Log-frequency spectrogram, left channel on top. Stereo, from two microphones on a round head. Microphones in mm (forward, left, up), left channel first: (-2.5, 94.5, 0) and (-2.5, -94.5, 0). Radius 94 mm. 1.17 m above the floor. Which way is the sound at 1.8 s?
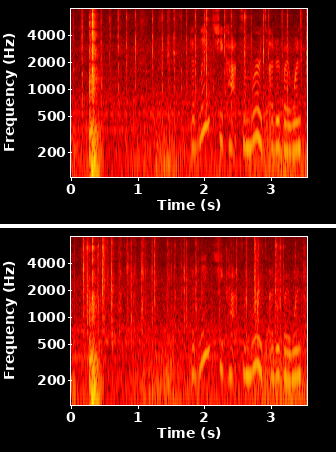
45° left (ahead or behind).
